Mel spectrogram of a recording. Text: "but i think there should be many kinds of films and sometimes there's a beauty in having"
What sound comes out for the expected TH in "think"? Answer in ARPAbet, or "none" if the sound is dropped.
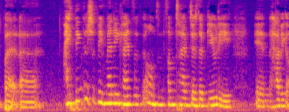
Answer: TH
